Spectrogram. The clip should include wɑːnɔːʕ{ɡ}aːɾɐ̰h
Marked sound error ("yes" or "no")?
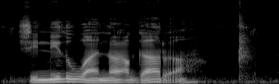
no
